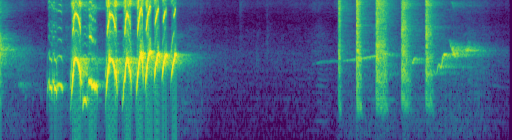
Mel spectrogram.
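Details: White-rumped shama decoy singing in forest: a fast series of repeated arched, ringing notes, a pause, then clicking notes under a thin steady whistle that rises at the close.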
